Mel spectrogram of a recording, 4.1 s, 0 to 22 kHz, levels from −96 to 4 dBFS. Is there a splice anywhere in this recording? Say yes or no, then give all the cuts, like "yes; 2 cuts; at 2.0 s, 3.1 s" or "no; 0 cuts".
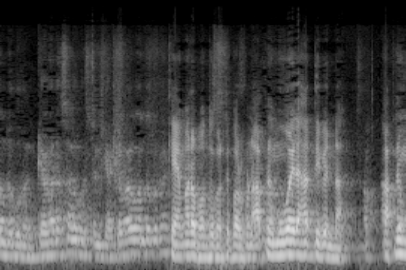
no; 0 cuts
